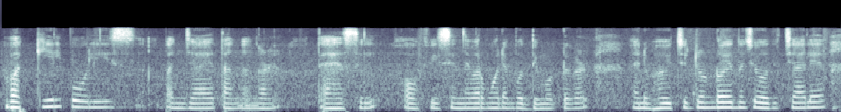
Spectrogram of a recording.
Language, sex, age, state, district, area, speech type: Malayalam, female, 18-30, Kerala, Thrissur, urban, spontaneous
